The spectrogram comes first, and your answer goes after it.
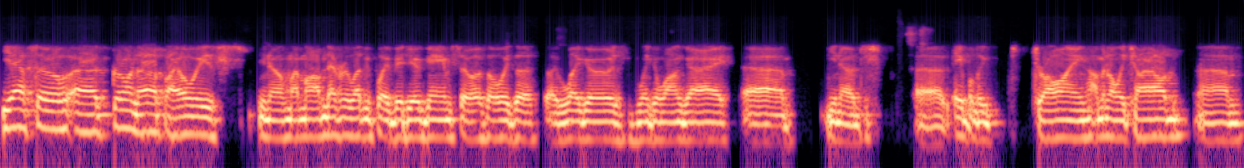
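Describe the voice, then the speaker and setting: An unremarkable speaking voice with an American accent, very even loudness, ordinary pitch variation and a moderate pace. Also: man, fairly low pitch for a man. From US Northeast, near Philadelphia. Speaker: construction company co-founder. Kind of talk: interview conversation.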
